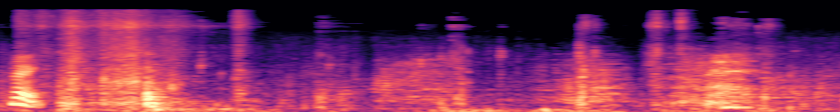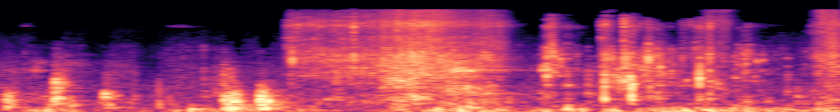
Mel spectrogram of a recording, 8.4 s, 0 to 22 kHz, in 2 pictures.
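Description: Water sloshing in a 2-gallon plastic heated water bucket as it is carried and handled, with knocks from the bucket. The water is then dumped out onto hay in a short rush about six seconds in.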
